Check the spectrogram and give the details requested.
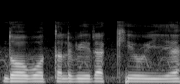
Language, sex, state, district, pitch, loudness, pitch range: Hindi, male, Uttar Pradesh, Shamli, 140 Hz, -17 LUFS, 135-140 Hz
